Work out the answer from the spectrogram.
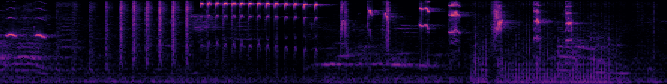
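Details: Common iora in rolling song, used to lure young sunbirds into answering. A steady series of rapid repeated notes builds into a high, even trill, followed by scattered sharp whistled chirps.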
